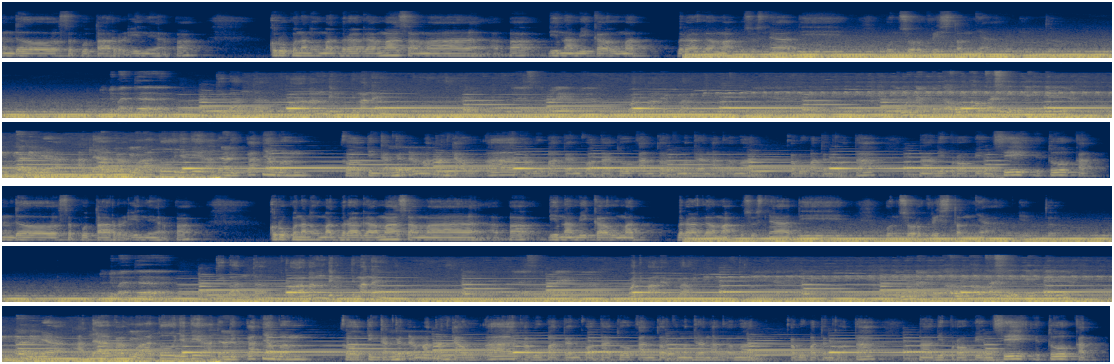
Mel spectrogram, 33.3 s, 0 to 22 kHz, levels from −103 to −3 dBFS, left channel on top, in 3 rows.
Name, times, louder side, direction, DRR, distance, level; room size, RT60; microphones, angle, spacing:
voice 1, 0.0-1.9 2.7-6.4 6.8-8.5 8.8-10.6 13.2-15.2 17.4-18.7 22.6-25.3 25.6-29.8 30.1-31.0 31.4-33.0, right 1 dB, 25° right, 5 dB, 0.6 m, -39 dB
sound 1, 6.8-23.5, left 2 dB, 65° left, 0.5 m, -30 dB
voice 2, 12.0-12.9 16.2-17.2 18.6-19.1 20.0-21.8 22.2-22.7 23.2-23.6 24.4-24.6 26.1-26.6, equal, 15° left, -6 dB, 1.7 m, -37 dB
sound 2, 12.9-32.2, left 2 dB, 80° right, 1.9 m, -32 dB
sound 3, 13.5-24.3, equal, 40° left, 2.3 m, -35 dB
7.4 x 7.4 x 2.5 m, 0.64 s
head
